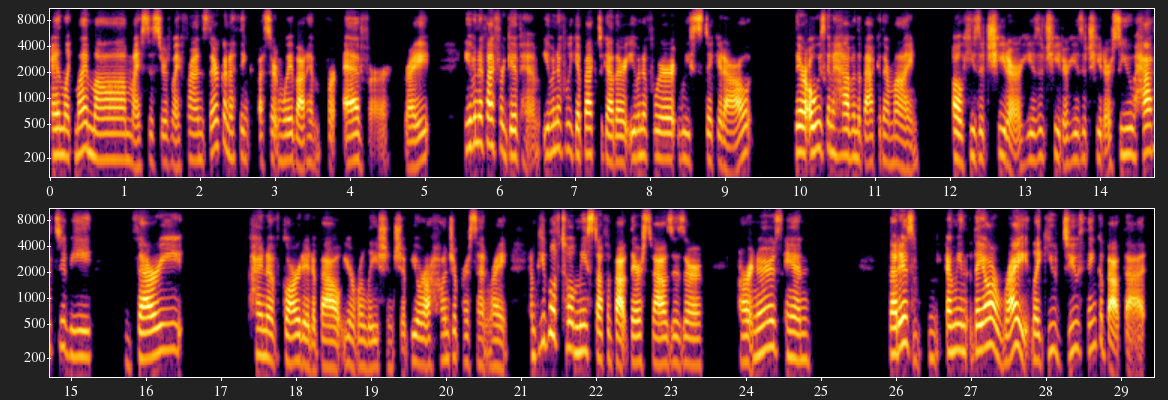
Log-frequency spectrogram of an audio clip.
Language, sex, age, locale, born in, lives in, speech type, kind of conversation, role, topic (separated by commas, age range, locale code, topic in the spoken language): English, female, 35-39, en-US, United States, United States, conversation, unstructured, none, Should you be completely open about how you have really been feeling lately?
